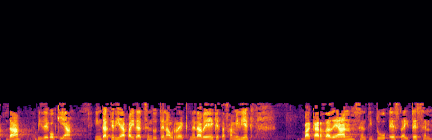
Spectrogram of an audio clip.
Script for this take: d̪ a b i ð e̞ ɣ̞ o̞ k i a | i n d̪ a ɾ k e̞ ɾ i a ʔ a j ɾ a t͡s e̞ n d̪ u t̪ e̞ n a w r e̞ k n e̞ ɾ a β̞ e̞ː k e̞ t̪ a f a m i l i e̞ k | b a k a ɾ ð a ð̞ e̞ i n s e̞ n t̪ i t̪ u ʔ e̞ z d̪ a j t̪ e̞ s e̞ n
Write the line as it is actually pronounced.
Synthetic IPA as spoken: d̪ a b i ð e̞ ɣ̞ o̞ k i a | i n d̪ a ɾ k e̞ ɾ i a p a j ɾ a t͡s e̞ n d̪ u t̪ e̞ n a w r e̞ k n e̞ ɾ a β̞ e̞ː k e̞ t̪ a f a m i l i e̞ k | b a k a ɾ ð a ð̞ e̞ a n s e̞ n t̪ i t̪ u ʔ e̞ z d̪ a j t̪ e̞ s e̞ n

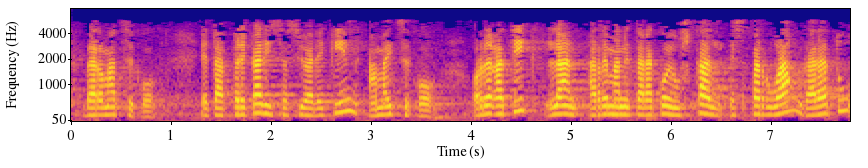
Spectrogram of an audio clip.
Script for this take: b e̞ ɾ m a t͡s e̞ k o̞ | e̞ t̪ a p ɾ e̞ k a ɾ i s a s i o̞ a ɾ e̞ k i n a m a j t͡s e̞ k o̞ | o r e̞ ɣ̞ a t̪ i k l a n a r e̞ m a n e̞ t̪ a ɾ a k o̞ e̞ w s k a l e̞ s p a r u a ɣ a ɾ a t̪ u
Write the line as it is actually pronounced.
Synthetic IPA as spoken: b e̞ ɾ m a t͡s e̞ k o̞ | e̞ t̪ a p ɾ e̞ k a ɾ i s a s i o̞ a ɾ e̞ k i n a m a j t͡s e̞ k o̞ | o r e̞ ɣ̞ a t̪ i k l a n a r e̞ m a n e̞ t̪ a ɾ a k o̞ e̞ w s k a l e̞ s p a r u a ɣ a ɾ a t̪ u

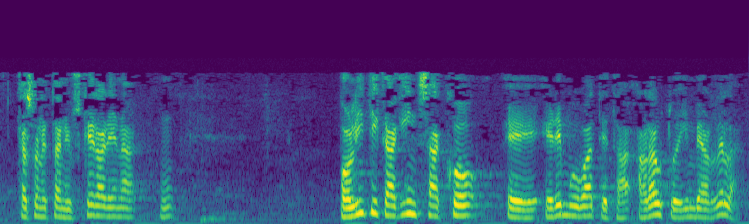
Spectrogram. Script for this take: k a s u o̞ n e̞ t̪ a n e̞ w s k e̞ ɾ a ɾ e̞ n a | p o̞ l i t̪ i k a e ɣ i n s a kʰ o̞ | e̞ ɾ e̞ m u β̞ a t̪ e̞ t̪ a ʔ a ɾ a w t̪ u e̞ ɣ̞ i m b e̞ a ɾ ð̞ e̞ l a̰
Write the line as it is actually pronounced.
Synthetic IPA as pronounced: k a s u o̞ n e̞ t̪ a n e̞ w s k e̞ ɾ a ɾ e̞ n a | p o̞ l i t̪ i k a e ɣ i n t͡s a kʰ o̞ | e̞ ɾ e̞ m u β̞ a t̪ e̞ t̪ a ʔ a ɾ a w t̪ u e̞ ɣ̞ i m b e̞ a ɾ ð̞ e̞ l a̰

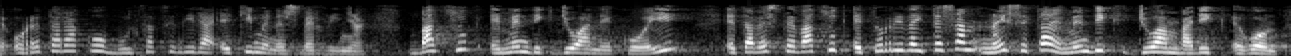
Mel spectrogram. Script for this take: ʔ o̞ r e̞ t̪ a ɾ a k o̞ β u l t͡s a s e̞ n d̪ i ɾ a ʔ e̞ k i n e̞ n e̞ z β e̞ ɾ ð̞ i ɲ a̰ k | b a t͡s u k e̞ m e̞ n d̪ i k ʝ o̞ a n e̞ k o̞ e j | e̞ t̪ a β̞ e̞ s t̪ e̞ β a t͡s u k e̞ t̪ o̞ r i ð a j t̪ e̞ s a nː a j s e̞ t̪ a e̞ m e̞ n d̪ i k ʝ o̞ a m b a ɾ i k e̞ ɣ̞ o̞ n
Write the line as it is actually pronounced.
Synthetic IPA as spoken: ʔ o̞ r e̞ t̪ a ɾ a k o̞ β u l t͡s a t͡s e̞ n d̪ i ɾ a ʔ e̞ k i m e̞ n e̞ z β e̞ ɾ ð̞ i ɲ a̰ k | b a t͡s u k e̞ m e̞ n d̪ i k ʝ o̞ a n e̞ k o̞ e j | e̞ t̪ a β̞ e̞ s t̪ e̞ β a t͡s u k e̞ t̪ o̞ r i ð a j t̪ e̞ s a nː a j s e̞ t̪ a e̞ m e̞ n d̪ i k ʝ o̞ a m b a ɾ i k e̞ ɣ̞ o̞ n

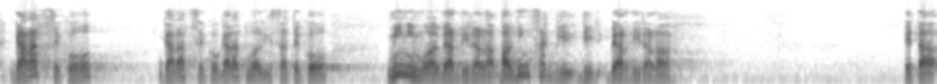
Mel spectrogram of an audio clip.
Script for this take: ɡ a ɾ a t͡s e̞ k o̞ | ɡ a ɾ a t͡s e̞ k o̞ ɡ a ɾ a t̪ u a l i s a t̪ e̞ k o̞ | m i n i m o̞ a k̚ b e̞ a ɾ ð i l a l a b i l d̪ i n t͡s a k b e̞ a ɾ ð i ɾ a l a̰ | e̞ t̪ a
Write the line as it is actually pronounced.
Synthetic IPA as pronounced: ɡ a ɾ a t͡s e̞ k o̞ | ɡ a ɾ a t͡s e̞ k o̞ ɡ a ɾ a t̪ u a l i s a t̪ e̞ k o̞ | m i n i m o̞ a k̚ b e̞ a ɾ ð i ɾ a l a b a l d̪ i n t͡s a k b e̞ a ɾ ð i ɾ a l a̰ | e̞ t̪ a

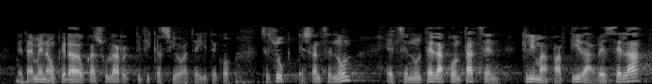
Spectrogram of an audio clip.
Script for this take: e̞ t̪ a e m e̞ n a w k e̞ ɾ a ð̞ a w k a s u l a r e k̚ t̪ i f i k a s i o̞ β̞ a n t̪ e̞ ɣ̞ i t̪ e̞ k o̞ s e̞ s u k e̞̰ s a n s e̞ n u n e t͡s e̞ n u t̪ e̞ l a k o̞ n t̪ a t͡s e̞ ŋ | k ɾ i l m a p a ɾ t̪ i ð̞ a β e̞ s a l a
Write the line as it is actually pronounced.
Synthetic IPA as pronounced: e̞ t̪ a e m e̞ n a w k e̞ ɾ a ð̞ a w k a s u l a r e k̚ t̪ i f i k a s i o̞ β̞ a t̪ e̞ ɣ̞ i t̪ e̞ k o̞ s e̞ s u k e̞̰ s a n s e̞ n u n e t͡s e̞ n u t̪ e̞ l a k o̞ n t̪ a t͡s e̞ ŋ | k l i m a p a ɾ t̪ i ð̞ a β e̞ s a l a

